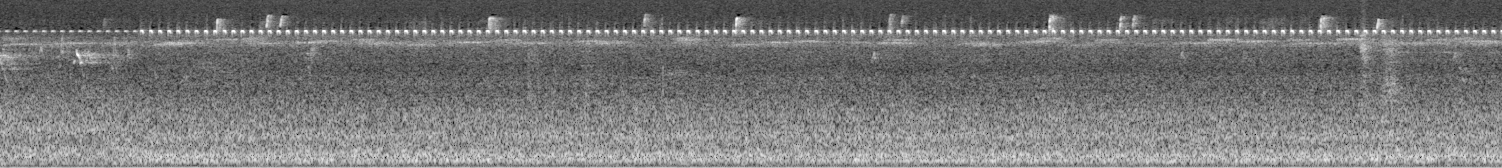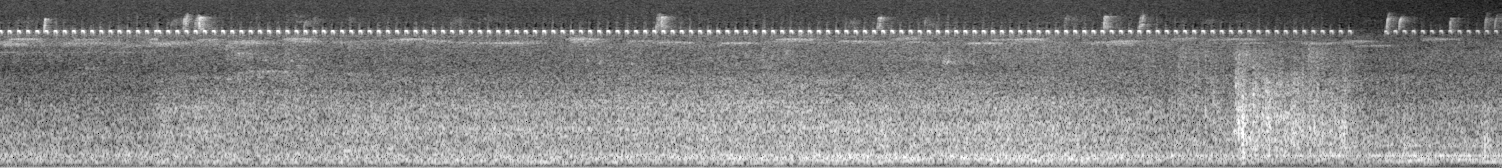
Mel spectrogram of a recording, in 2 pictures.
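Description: Insects trilling: a steady, fast, high pulsing with a wavering band just below it, and short high chirps dotted above. A brief louder call stands out near the end.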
